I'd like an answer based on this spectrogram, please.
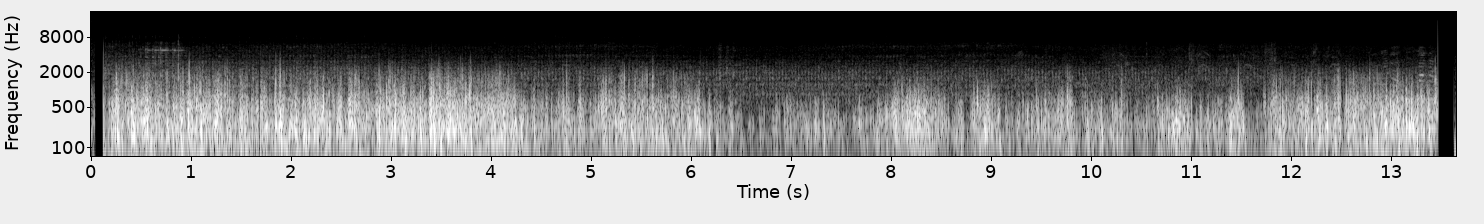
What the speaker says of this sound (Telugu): జొన్నలు కందులు వేయడానికి ట్రాక్టర్తో దున్నిస్తున్నాము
